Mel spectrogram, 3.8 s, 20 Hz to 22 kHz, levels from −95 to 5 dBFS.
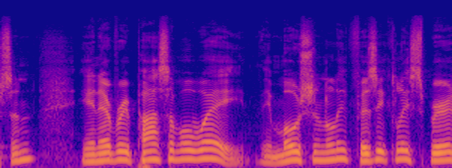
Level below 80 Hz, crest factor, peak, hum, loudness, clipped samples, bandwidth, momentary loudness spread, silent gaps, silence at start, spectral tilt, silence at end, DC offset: -52 dBFS; 14 dB; -12 dBFS; none; -27 LUFS; under 0.1%; 14 kHz; 7 LU; none; 0 s; -6 dB/octave; 0 s; under 0.1%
